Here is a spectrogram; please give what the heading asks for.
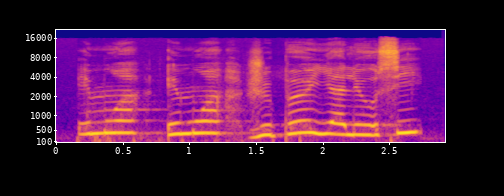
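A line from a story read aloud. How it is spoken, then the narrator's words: Exclaiming. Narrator (French): s'écrie-t-elle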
